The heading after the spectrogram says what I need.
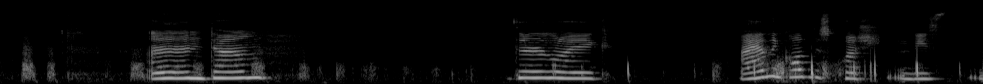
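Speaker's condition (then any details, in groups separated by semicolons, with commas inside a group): Cerebral palsy; sometimes stutters, forgets words, used breathing device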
